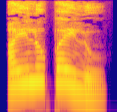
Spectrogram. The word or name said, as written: ಐಲಪೈಲ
